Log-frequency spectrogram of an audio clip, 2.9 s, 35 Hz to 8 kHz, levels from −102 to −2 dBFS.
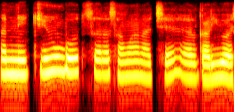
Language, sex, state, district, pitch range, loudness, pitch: Bengali, female, West Bengal, Malda, 190-230 Hz, -15 LUFS, 215 Hz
